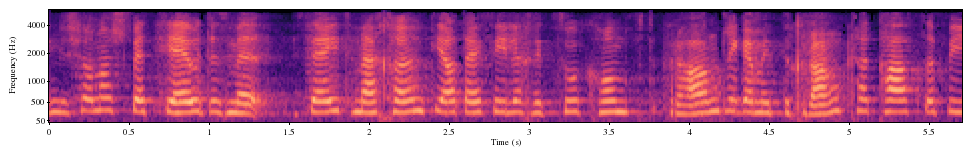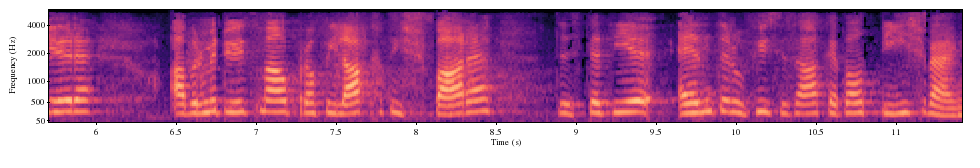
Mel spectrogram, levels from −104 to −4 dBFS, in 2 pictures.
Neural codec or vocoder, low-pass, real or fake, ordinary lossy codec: codec, 16 kHz, 4 kbps, X-Codec, WavLM features, trained on Multilingual LibriSpeech; 5.4 kHz; fake; AAC, 24 kbps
